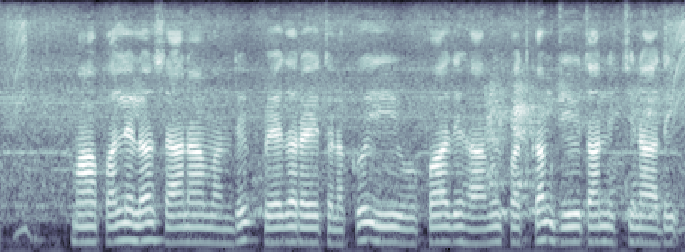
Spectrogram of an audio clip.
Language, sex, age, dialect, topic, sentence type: Telugu, male, 25-30, Southern, banking, statement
